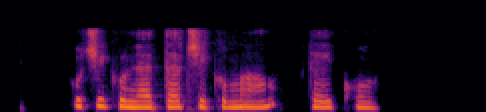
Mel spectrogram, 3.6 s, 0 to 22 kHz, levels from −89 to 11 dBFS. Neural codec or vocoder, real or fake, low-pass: codec, 16 kHz, 1.1 kbps, Voila-Tokenizer; fake; 7.2 kHz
